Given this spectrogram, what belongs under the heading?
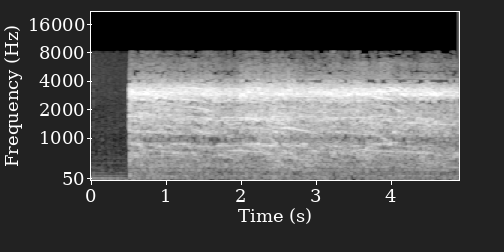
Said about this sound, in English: This is Observer One on the roof of UN headquarters in New York. A cheering, shouting throng is voicing its enthusiasm for the dramatic efficiency with which the first gunless, bloodless, and creative blitz in the history of the world is taking place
